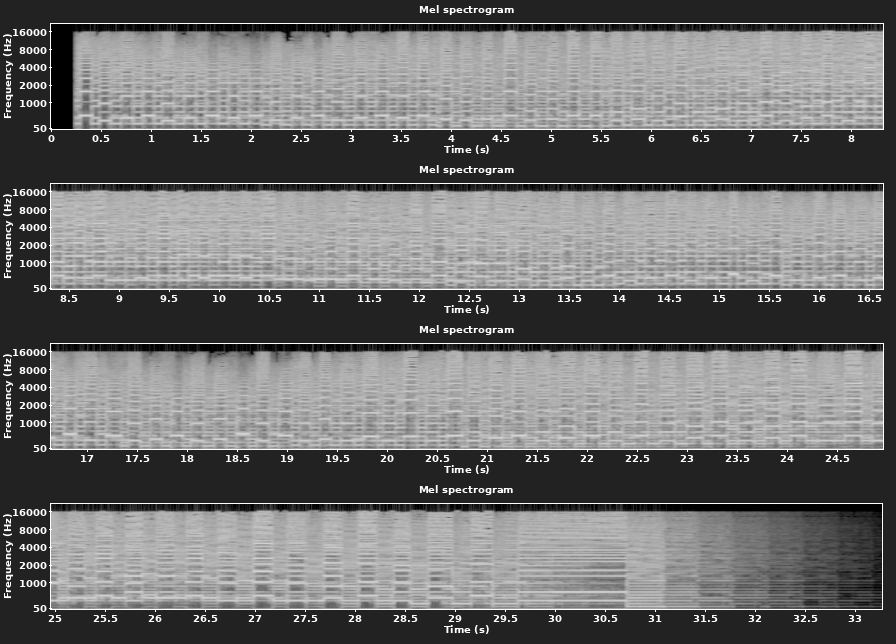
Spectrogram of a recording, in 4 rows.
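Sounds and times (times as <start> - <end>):
distorted arpeggio: 0.3 - 32.7.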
